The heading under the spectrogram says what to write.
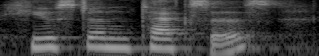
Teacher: the stress is on Houston, first syllable, and Texas, first syllable.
